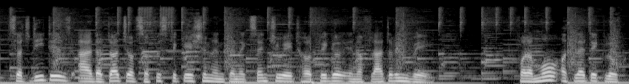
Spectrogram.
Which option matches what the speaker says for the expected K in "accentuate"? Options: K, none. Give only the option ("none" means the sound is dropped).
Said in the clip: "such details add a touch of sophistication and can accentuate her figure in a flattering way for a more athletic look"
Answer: K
